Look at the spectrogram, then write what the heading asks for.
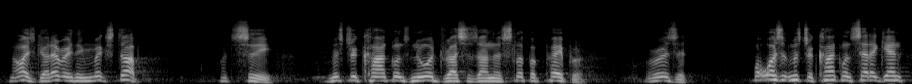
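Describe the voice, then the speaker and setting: Dopey, earnest schoolboy. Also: male voice, high-pitched, bright, forceful tone, muffled recording. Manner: slow-witted, earnest, fumbling. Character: dim-witted good-natured teenage schoolboy. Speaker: student. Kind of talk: 1950s radio sitcom acting.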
